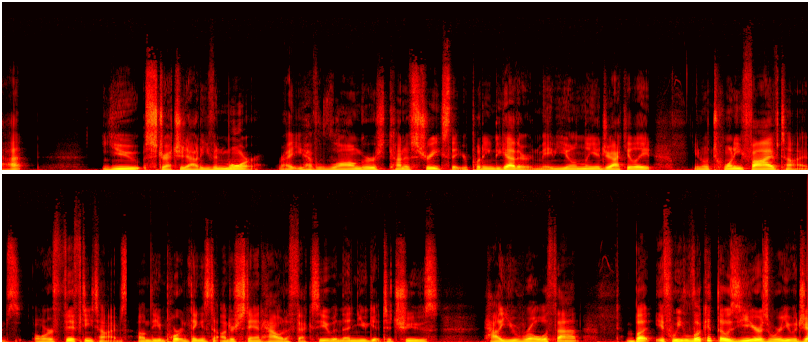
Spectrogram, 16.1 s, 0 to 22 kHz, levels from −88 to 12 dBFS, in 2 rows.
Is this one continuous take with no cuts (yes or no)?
no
